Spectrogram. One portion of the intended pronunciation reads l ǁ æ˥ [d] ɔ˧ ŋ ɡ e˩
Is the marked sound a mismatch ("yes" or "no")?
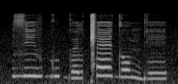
no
